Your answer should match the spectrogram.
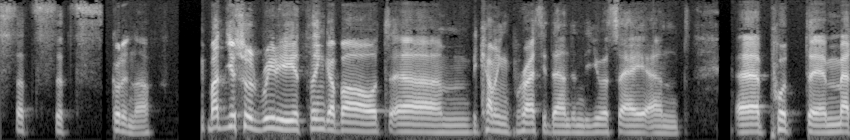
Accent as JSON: {"language": "English", "region": "Bavaria", "country": "Germany", "second_language": "English", "said": "Yeah, I'm a Bavar"}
